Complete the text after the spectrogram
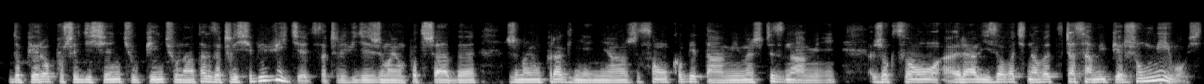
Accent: native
